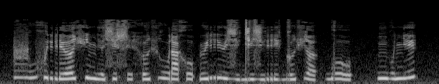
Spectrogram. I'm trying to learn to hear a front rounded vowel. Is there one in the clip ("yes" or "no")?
no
